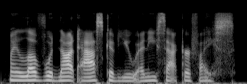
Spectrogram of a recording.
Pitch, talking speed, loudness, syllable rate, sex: 175 Hz, 220 wpm, -20 LUFS, 6.0 syllables/s, female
